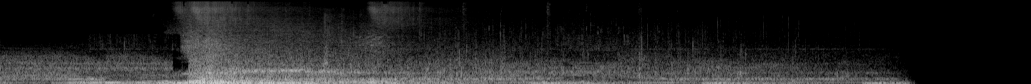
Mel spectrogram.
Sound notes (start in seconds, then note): 0.1 energetic tones; 0.1 water sloshing; 3.7 wind whooshing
